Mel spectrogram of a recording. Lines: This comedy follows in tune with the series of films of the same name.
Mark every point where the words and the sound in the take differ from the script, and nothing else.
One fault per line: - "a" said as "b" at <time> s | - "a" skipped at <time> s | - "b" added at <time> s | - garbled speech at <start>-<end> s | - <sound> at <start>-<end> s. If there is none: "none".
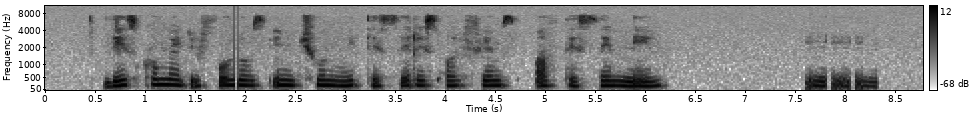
- dropout at 1.9-1.9 s
- laugh at 7.6-8.3 s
